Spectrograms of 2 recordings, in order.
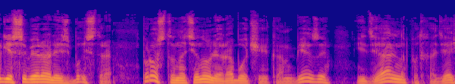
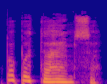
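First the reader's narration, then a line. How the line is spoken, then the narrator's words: Sigh. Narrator (Russian): вздохнула Полина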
